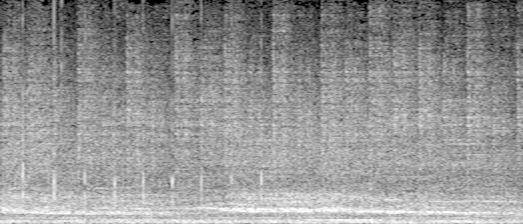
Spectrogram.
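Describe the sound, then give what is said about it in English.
A high school basketball game crowd, with Weddington playing on the road, fills the air with a steady, loud roar of overlapping chatter and scattered shouts, holding at an even level throughout with no single voice standing out. “You can hear the crowd.”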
